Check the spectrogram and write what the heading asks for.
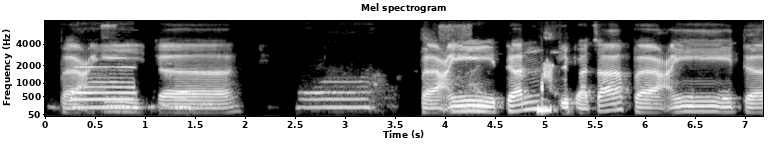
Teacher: Ain kasroh, ya sukun, mat tobi'i, dal fathah tanwin alif, karena wakof dibaca fathah dan panjang 2 harokat. Namanya mat iwad.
